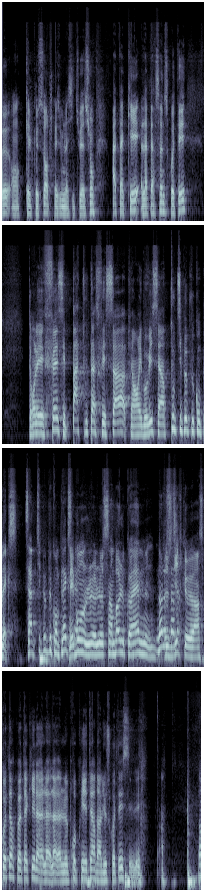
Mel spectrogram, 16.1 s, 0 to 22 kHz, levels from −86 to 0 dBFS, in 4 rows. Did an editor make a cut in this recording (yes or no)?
no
